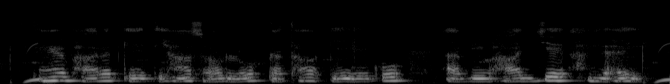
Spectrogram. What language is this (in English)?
Magahi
